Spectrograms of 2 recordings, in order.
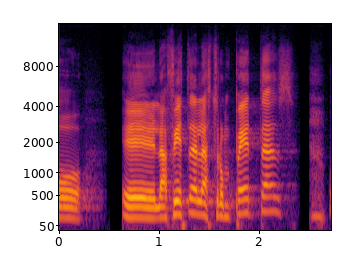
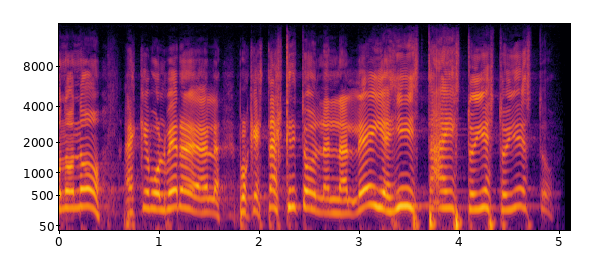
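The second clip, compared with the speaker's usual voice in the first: loud, high-pitched insistence; imitated legalistic teachers; 7 semitones higher, 5 dB louder than usual. False teachers insist on returning to the law, loud imitation. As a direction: argue loudly, piling up the proof. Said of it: "Le estaban diciendo".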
